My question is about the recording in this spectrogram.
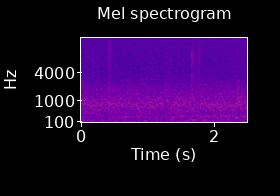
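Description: Steady low background rumble with no speech, room or ambient noise in a pause between lines.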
